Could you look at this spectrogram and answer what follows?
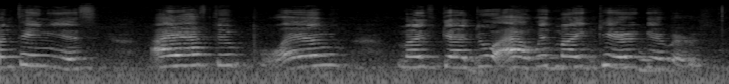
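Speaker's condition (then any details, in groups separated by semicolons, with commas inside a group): Spastic quadriplegic cerebral palsy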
